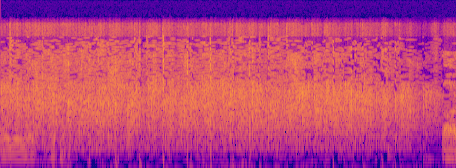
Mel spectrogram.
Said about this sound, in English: Bob, let's give Bob a round of applause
